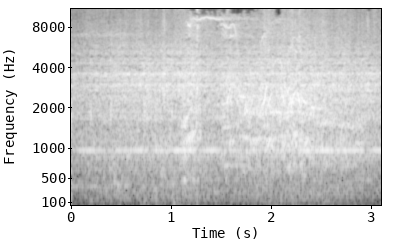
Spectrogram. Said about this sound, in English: And now listen to the combination as a different large ship comes around a corner and intersects with a pod of whales.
